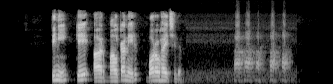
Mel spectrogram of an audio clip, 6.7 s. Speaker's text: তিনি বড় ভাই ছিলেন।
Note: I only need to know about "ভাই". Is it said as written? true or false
true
